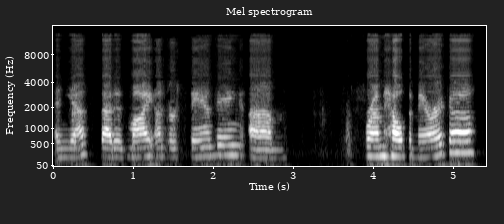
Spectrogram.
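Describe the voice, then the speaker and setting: A woman hosting a conference call briefing, answering submitted questions in an explanatory, businesslike and somewhat halting manner. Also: mid-range voice, rough recording. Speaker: host of an insurance agents' conference call. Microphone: telephone conference line.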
